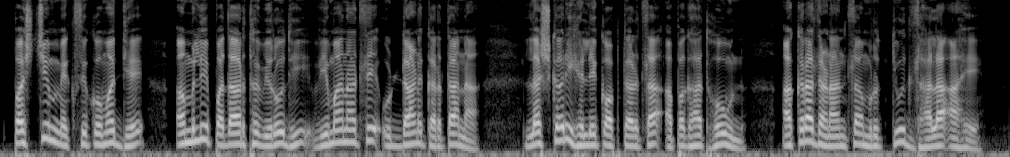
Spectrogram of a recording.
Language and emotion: Marathi, neutral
